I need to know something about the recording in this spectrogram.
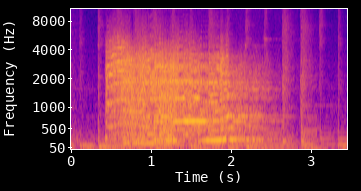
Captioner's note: screeching roar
